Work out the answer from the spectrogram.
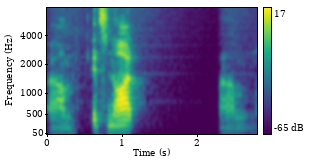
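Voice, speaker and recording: A man's voice: low voice, drawn-out words, a bit bright, rough recording. A middle-aged American man hosting a paranormal livestream in a casual, folksy way, repeating himself as he shows a product.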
